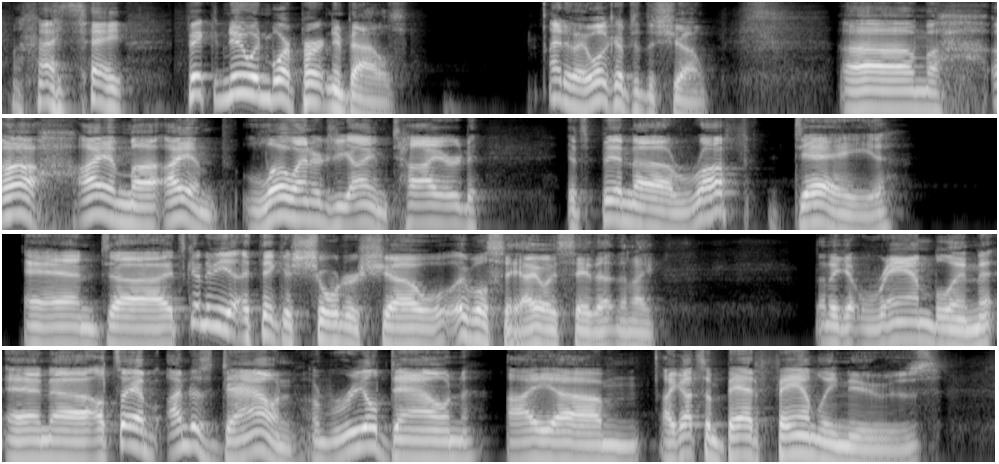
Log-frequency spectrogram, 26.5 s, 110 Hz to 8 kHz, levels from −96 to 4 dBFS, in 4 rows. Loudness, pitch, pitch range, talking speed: -16 LUFS, 125 Hz, 115-145 Hz, 165 wpm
